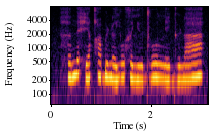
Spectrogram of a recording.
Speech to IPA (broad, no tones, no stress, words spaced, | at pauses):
hən̪ɛ heqʰoɓɯ ɳəjoxə lʲɯ dʱolːeɡʱɯ ɳa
